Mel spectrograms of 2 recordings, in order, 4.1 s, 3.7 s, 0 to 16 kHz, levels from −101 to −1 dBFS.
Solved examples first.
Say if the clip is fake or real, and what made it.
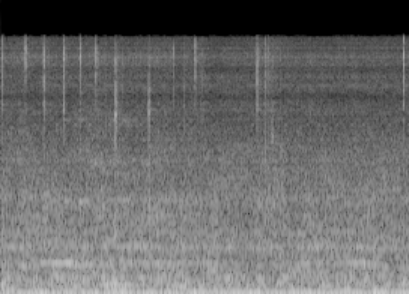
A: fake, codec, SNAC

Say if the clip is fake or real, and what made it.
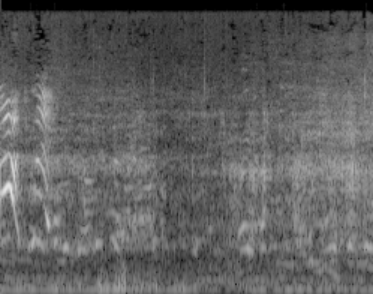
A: real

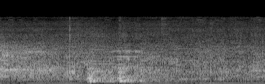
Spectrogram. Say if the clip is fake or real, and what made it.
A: fake, codec, SNAC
